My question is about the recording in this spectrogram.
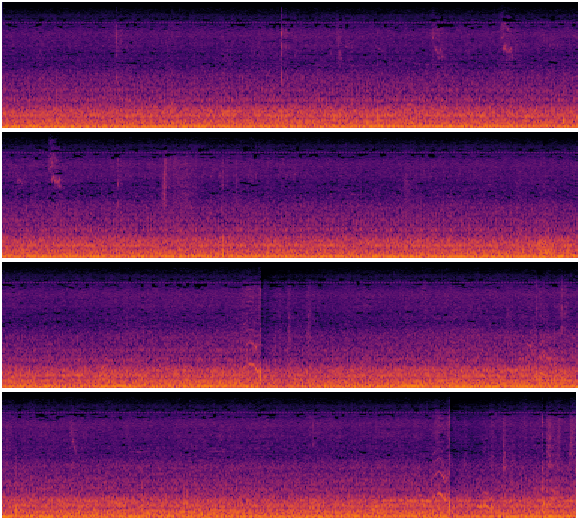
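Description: A steady low outdoor rumble with a few faint tennis ball strikes, spaced a second or two apart, from a rally on a clay court in the first ten seconds or so.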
